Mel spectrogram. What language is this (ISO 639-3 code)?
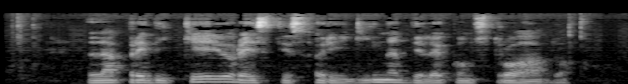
epo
